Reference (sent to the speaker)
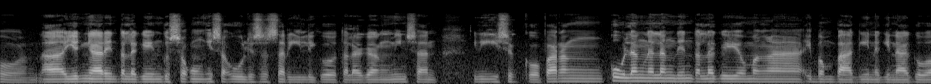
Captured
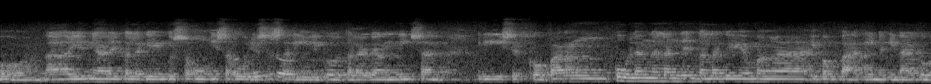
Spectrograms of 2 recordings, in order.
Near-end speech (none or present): present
